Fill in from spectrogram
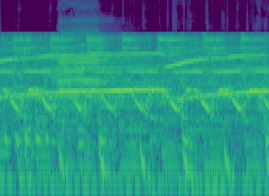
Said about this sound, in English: The timer just went off.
